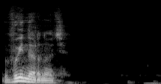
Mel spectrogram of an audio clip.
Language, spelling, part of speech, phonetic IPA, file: Russian, вынырнуть, verb, [ˈvɨnɨrnʊtʲ], Ru-вынырнуть.ogg
- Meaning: 1. to come up, to come to the surface, to emerge 2. to turn up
